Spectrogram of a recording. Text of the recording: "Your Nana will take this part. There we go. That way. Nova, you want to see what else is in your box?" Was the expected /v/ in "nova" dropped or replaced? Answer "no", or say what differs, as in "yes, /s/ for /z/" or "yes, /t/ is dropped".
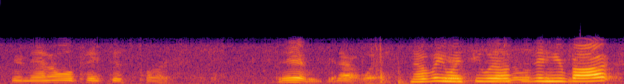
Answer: yes, /b/ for /v/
